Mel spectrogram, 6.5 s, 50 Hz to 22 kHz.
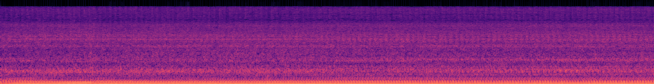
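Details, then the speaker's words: Pontiac Fiero 2.5 L Iron Duke cold start after fitting the missing bottom bolt securing the alternator bracket to the block: engine settles into steady low idle with no belt squeal. "as you can see there's no more belt wheel we have the alternator is properly secured"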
